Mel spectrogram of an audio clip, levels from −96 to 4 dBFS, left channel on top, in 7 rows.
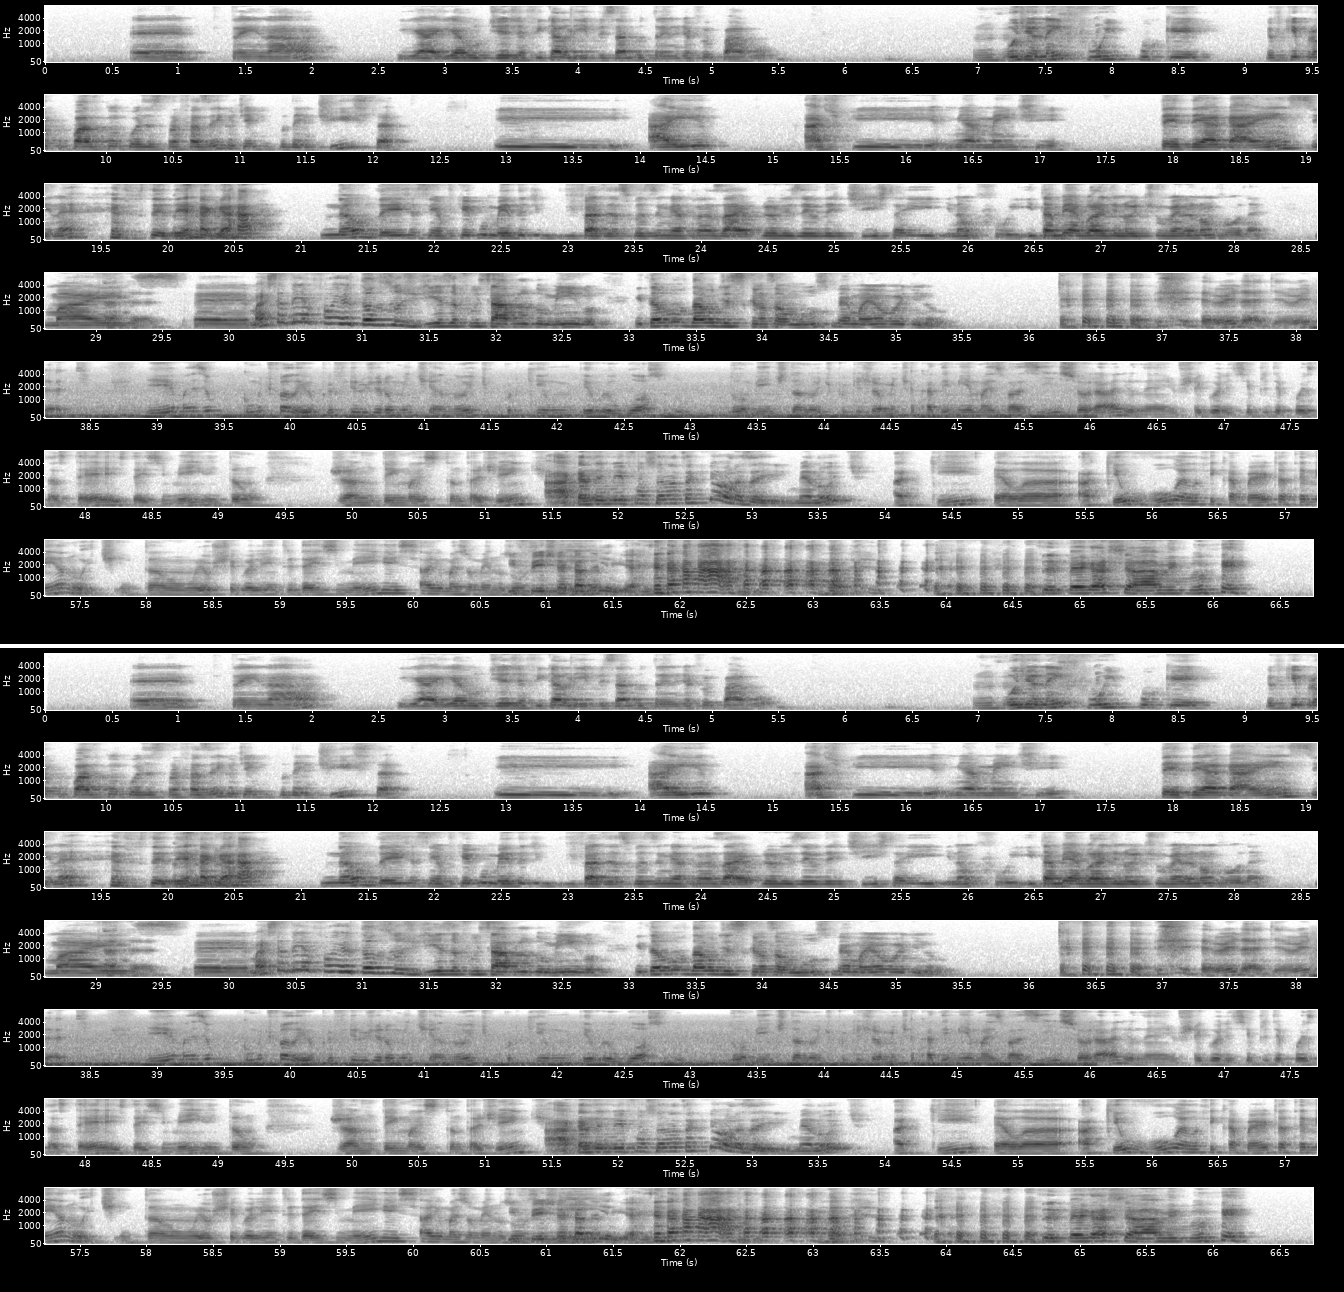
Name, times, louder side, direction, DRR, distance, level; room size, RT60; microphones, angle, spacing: voice 1, 0.6-2.1 2.6-5.5 7.2-8.7 9.2-12.3 12.9-14.6 15.2-17.2 17.9-20.7 21.1-28.2 28.6-29.3 29.7-35.4 51.4-53.8 60.7-63.2 63.6-63.9 64.7-66.2, left 1 dB, 15° left, 1.6 m, -26 dB
voice 2, 7.0-7.7 20.0-20.6 29.0-29.5 36.2-49.5 49.8-52.1 54.1-61.8 62.4-62.5 63.0-63.5 63.9-64.8, right 1 dB, 15° right, 1.5 m, -32 dB
sound 1, 38.1-46.1, right 2 dB, 30° right, 0.5 m, -27 dB
7.4 x 5.1 x 7.3 m
head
